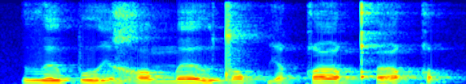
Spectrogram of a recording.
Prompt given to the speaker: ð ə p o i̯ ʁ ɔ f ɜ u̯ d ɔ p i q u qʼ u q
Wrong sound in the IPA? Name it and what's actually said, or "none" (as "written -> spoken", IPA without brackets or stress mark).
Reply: f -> m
